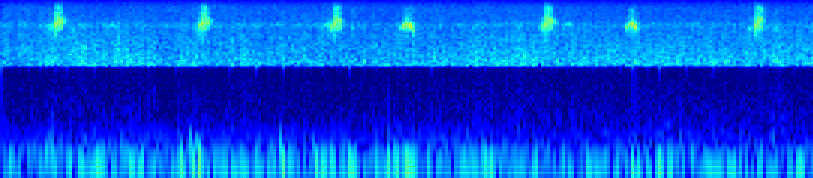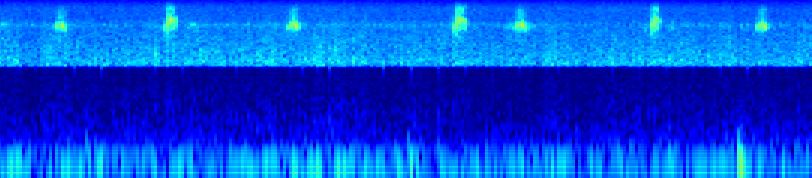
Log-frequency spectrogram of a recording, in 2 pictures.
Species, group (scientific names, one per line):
Eupholidoptera schmidti
Orthoptera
